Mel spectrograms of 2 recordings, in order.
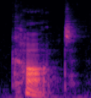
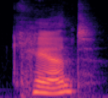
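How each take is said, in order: First: It is said with a British vowel. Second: It is said with an American vowel.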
